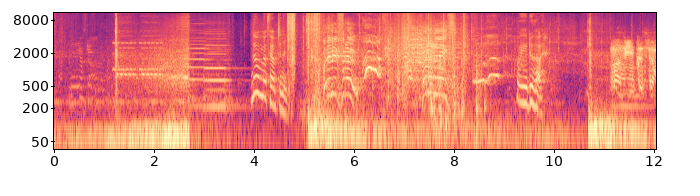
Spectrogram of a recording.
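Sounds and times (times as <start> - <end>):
low rumbling swell: 0.6 - 3.0.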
